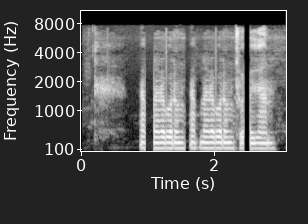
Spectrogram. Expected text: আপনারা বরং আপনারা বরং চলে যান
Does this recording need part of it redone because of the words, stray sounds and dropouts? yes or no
yes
